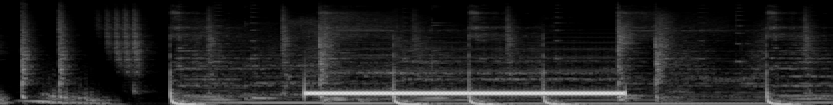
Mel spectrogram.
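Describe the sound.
Telephone dialing for a call: short electronic beeps and clicks surround a steady, loud held tone of about two seconds, with further tones after it and no voices.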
